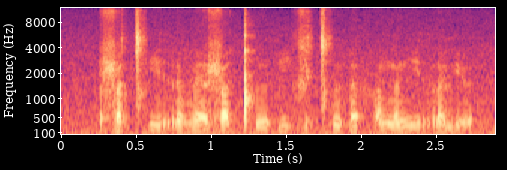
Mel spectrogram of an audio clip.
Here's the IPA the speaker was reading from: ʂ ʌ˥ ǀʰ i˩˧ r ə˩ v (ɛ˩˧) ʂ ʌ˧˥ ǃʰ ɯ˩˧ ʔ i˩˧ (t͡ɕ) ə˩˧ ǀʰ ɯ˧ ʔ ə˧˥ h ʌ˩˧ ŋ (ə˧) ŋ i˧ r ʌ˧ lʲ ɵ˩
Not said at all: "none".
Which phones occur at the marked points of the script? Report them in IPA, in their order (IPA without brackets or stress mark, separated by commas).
ɛ˩˧, t͡ɕ, ə˧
